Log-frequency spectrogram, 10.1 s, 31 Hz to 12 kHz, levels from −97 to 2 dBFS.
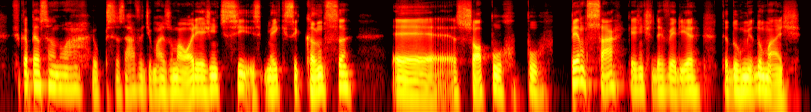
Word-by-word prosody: fica - - -2
pensando: 125 -3 0
"Ah, 110 -1 -6
eu 90 - -5
precisava 95 +3 -8
de 90 - -8
mais 95 -1 -3
1 100 -1 +2
hora.", 95 +4 +3
e - - +4
a - - +1
gente 105 +2 0
se 125 -2 0
s 80 - -6
meio 100 +1 +1
que - - -10
se - - 0
cansa, 110 +4 +2 0.5
eh, 85 -4 +3
só - - +3
por 100 -6 -2
por 90 -4 -3 0.3
pensar 145 -4 +3
que 135 - -6
a - - 0
gente 105 -1 -4
deveria 95 -1 0 0.3
ter 90 - -4
dormido 100 +3 +3
mais. 75 -6 -1
100 Hz, 175 wpm, -23 LUFS, 95-110 Hz, 0.5 s, e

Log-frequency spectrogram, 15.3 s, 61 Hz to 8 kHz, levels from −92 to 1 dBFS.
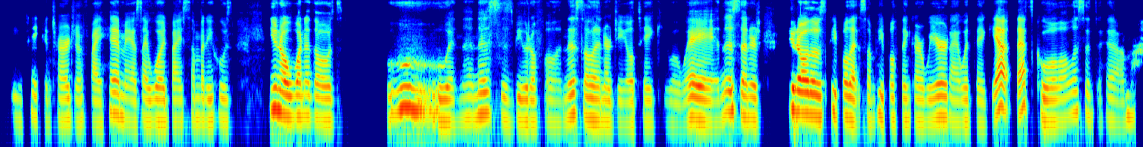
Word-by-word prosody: being 150 -3 -17
taken 155 -4 -12
charge 150 0 -5
of 140 +1 -12
by 140 -2 -5
him, 180 -3 0
as 140 -3 -8
I 150 - -4
would 145 0 -2
by 145 0 -6
somebody 150 0 -9
who's, 150 -3 -11 0.5
you 220 0 +4
know, 180 -3 +8
one 170 +1 +2
of 170 -1 -4
those, 150 -3 -2 0.6
ooh, 190 -6 +2
and 145 +1 -6
then 160 0 -10
this 185 -1 -3
is 145 -4 -9
beautiful, 145 -1 -5
and 140 +3 -15
this'll 170 -2 0
energy 140 -2 -5
will 135 - -4
take 140 -1 -11
you 135 0 -20
away, 145 +2 +3
and 140 +7 -10
this 195 +1 0
energ 160 -3 +1 0.4
you 215 - +7
know, 190 -1 +10
those 170 -2 +4
people 175 -3 -2
that 145 -2 +1
some 150 -2 -10
people 160 -2 -5
think 155 0 -9
are 145 -1 -4
weird, 160 +3 +1
I 140 -1 -8
would 145 0 -7
think, 135 -2 -11
yep, - - +7
that's - - +2
cool, 145 -1 -2
I'll 155 +2 -6
listen 185 -3 -9
to - - -27
him. 150 +2 -11
150 Hz, 210 wpm, -23 LUFS, 145-170 Hz, 0.6 s, know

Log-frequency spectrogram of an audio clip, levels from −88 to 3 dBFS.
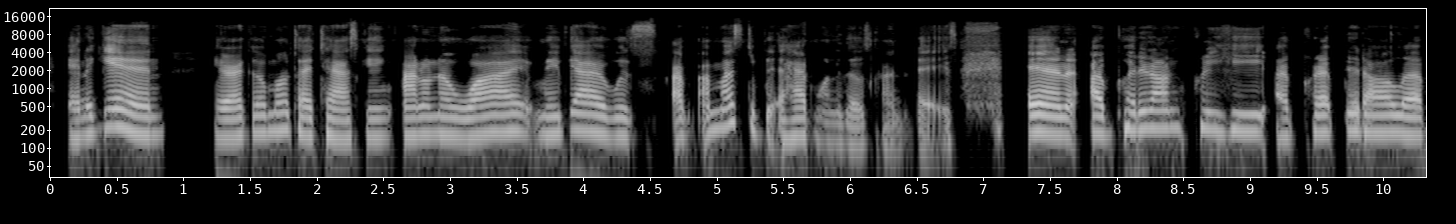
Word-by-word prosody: And 150 +2 -3
again, 180 -3 +4 0.4
here 155 -1 +2
I 155 - +3
go 180 +2 -3
multitasking 155 -5 -1
I 160 0 +5
don't 170 0 -1
know 165 -1 0
why, 180 +4 +3
maybe 170 +3 -4
I 185 -2 +4
was 160 -2 -6
I 150 - +4
I - - -1
must 230 +6 -2
of - - -7
b - - -5
have 150 - -4
had 155 +1 -1
one 135 -1 -13
of 125 - -12
those 115 0 -7
kinda - - -14
days, - - -8 0.5
and 175 -3 +6
I - - +5
put 205 -2 -1
it 210 - +1
on 215 0 +1
preheat, 190 -3 -4
I - - 0 0.2
prepped 180 0 0
it 95 - 0
all 180 0 +2
up, 165 -1 +3
170 Hz, 210 wpm, -25 LUFS, 155-185 Hz, 0.5 s, and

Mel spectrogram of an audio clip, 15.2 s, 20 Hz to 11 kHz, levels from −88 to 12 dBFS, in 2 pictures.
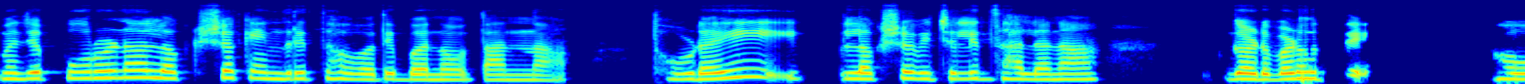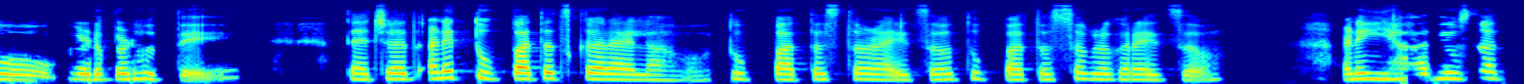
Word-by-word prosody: म्हणजे 235 +1 +3
पूर्ण 260 +2 +2
लक्ष 255 +1 0
केंद्रित 235 -1 -2
हवं 220 -3 -1
ते - - +3
बनवताना. 195 -2 -3 0.5
थोडंही 250 - +1 0.2
लक्ष 235 +1 +1
विचलित 230 -1 0
झालं 215 -3 -1
ना, 215 0 -1 0.8
गडबड 220 +1 +7
होते. 245 - +1 0.7
हो. 205 -6 +2
गडबड 215 +1 +1
होते 220 -3 -2 0.7
त्याच्यात. 220 +1 +2
आणि 255 +2 +6
तुपातच 235 -1 +4
करायला 205 -4 +2
हवं, 180 -1 -13
तुपातच 215 -1 -1
तळायचं, 205 -1 -1
तुपातच 205 -3 -3
सगळं 220 -3 -1
करायचं. 205 -1 -3 0.6
आणि 215 +2 +4
ह्या 215 -1 -1
दिवसात 245 +2 -1
220 Hz, 120 wpm, -24 LUFS, 205-240 Hz, 0.8 s, गडबड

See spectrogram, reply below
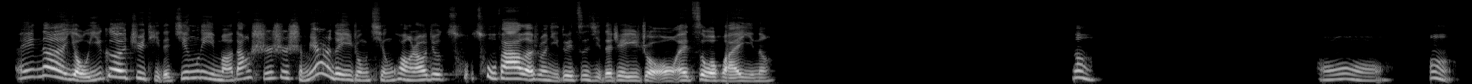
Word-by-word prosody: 诶， 320 +3 -5
那 375 -7 +3
有 170 -9 +4
一 215 +8 -6
个 330 +1 +4
具 290 -3 -4
体 195 -7 -10
的 155 0 -2
经 295 - -5
历 280 -6 -4
吗？ 190 -3 -1
当 260 +7 -2
时 275 -2 -6
是 300 0 -5
什 280 0 -7
么 - - -4
样 - - -1
儿 - - -2
的 255 - +3
一 225 -2 0
种 195 -2 -4
情 195 -2 -7
况， 225 -2 +1
然 195 - +2
后 210 - +5
就 235 +1 -1
促 235 +1 -16
触发 270 -1 +5
了 220 -4 +7
说 215 -2 -2
你 170 -5 -6
对 205 +3 0
自 210 +2 -6
己 175 -4 -10
的 175 - +3
这 195 +2 -2
一 180 0 -3
种， 300 - +3
哎， 190 - +3
自 205 +5 0
我 180 -2 +7
怀 155 -3 +2
疑 160 -1 -3
呢？ 160 +4 -9 3.0
嗯。 275 -9 -4 2.2
哦， 210 -3 -8 0.4
嗯。 230 -7 -7
220 Hz, 195 characters per minute, -20 LUFS, 190-280 Hz, 3.0 s, 了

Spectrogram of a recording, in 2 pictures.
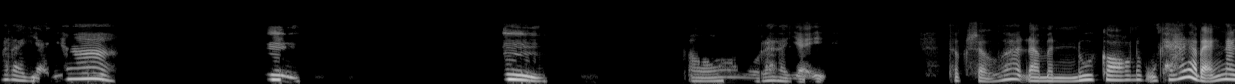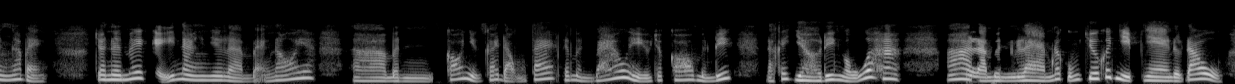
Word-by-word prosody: Ra 225 0 -8
là 210 - -4
vậy 180 - -9
ha. 255 -7 +2 1.5
Ừm. 205 -9 +1 2.1
Ừm. 195 -10 +4 1.4
Ồ. 155 +1 -7 0.4
Ra 175 +3 -6
là 160 - -6
vậy. - - -6 1.2
Thực - - -11
sự 150 -2 -7
á 235 +1 -1
là 165 -1 -1
mình 150 -1 -3
nuôi 205 +5 +2
con 205 0 0
nó 215 - -6
cũng 175 - -7
khá 220 - -1
là 335 - +6
bản 200 +6 +2
năng 225 -4 +1
á 230 +3 -1
bạn. 145 -10 -5 0.5
Cho 220 - +2
nên 220 0 +4
mấy 280 +4 +3
kỹ 200 - +1
năng 210 -4 +1
như 195 0 +1
là 165 -6 -2
bạn 145 +3 -9
nói 225 +9 -1
á, 300 - 0 0.5
à, 160 0 -2
mình 150 -2 -4
có 225 +3 -2
những 240 - +1
cái 210 +2 -3
động - - -6
tác 255 +5 -1
để 195 - -3
mình 175 -7 -6
báo 240 - +1
hiệu 165 - +1
cho 195 - -6
con 205 0 -3
mình 160 -5 -3
biết 240 - +2 0.3
là - - -6
cái 255 -1 -1
giờ 180 -4 +4
đi 210 +3 +4
ngủ 185 - +1
á 325 - +7
ha, 260 -3 +3 0.5
à, 235 +3 +4
là 175 -3 +5
mình 170 0 0
làm 175 0 +2
nó 245 - +1
cũng 210 -1 -2
chưa 265 +2 +5
có 335 +5 +3
nhịp 210 -11 +6
nhàng 175 -3 +3
được 160 -3 +1
đâu. 235 - +4
200 Hz, 170 wpm, -22 LUFS, 165-230 Hz, 2.1 s, á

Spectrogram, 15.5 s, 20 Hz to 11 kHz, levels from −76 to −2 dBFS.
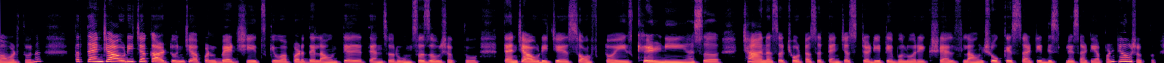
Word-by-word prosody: आवडतो 200 -2 -3
ना, 265 - -5 0.5
तर 320 - -1
त्यांच्या 315 0 +6
आवडीच्या 290 +1 +4
कार्टूनचे 245 0 +3
आपण 230 0 -1
बेडशीट्स 215 -1 -1
किंवा 225 -2 -1
पडदे 215 0 -1
लावून 200 0 -1
ते 220 -2 0
त्यांचं 215 -1 -3
रूम 205 0 -1
सजवू 220 -1 +1
शकतो. 180 -2 -7 0.4
त्यांच्या 230 +1 +5
आवडीचे 210 0 +2
सॉफ्ट 200 -1 -4
टॉयज, 195 -1 -1
खेळणी, 205 -5 +3
असं, 210 +1 -1 0.4
छान 230 -3 +5
असं 230 0 -1
छोटंसं 215 -2 -2
त्यांच्या 210 +1 -2
स्टडी 210 0 -2
टेबलवर 200 0 -2
एक 205 0 -4
शेल्फ 205 -2 -3
लावून 205 0 0
शोकेससाठी, 220 -2 -1
डिस्प्लेसाठी 205 -1 -4
आपण 225 +9 -3
ठेवू 355 -2 +4
शकतो. 170 -3 -8
215 Hz, 140 wpm, -23 LUFS, 200-230 Hz, 0.5 s, त्यांच्या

